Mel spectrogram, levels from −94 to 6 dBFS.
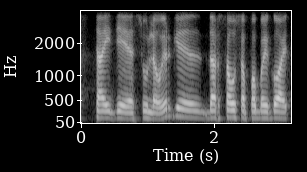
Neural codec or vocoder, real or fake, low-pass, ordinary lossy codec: codec, 16 kHz, 0.9 kbps, LongCat-Audio-Codec; fake; 3.6 kHz; Opus, 32 kbps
